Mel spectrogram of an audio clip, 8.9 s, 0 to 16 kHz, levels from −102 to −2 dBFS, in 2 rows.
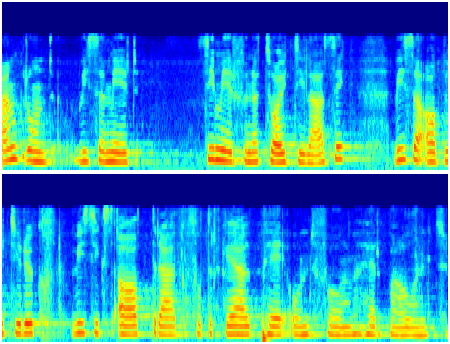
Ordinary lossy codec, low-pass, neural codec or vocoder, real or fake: none; 7.2 kHz; codec, 16 kHz, 8 kbps, FunCodec, trained on Chinese and English, 25 frames a second; fake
